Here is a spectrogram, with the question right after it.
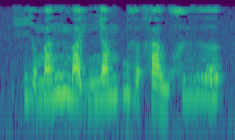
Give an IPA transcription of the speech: h ḭ˧˨ ə̯ m a˨˦ n m a̰˧˨ j ɲ a˨˦ m ɓ ɨ̰˧˨ ə̯ h a˧˩ w x ɨ˧ ə̯

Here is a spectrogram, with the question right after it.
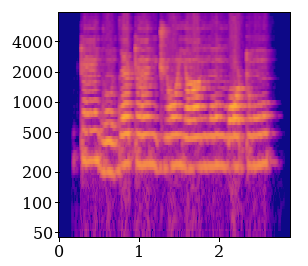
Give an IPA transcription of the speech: ʈ ẽ˦˥ d̪ ũ˩ d̪ ɛ˦˥ ʈ ɛ̃˦˥ n d͡ʒ ɔ̃˦˥ j ã˦˥ ŋ õ˦˥ ŋ ɔ˦˥ ʈ ũ˦˥

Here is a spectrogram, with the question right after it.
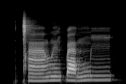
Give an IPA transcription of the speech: ǀ æ̃ β ẽ k͡p æ ŋ͡m i

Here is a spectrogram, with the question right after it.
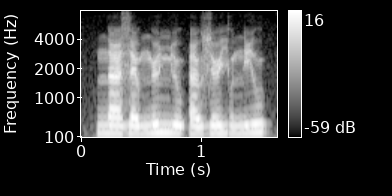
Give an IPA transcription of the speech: n æ z ɛ u̯ ŋ ø ɲ ø u̯ ʔ æ u̯ z ø j u n i u̯

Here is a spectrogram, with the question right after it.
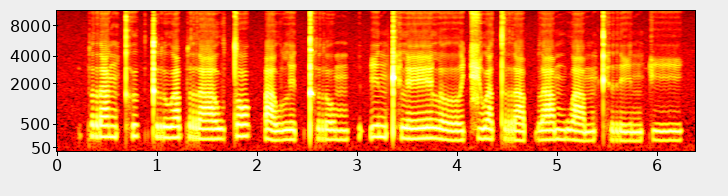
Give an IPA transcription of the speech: p r a˥˩ ŋ kʰ ɯ˥˩ k̚ t r u˦˥ a̯ p r aː˧ w t ɔː˥˩ k̚ ʔ a˩˦ w l i˨˩ t̚ kʰ r o˧ m | ʔ i˥˩ n kʰ l eː˦˥ l ɤː˩˦ t͡ɕ u˧ a̯ t r a˨˩ p̚ l a˧ m w a˩˦ m kʰ r i˩˦ n k iː˧

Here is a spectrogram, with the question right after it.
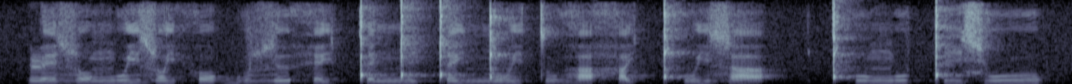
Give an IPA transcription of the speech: ɭ e ɮ o ŋ u j ɮ o j h o ɡ͡b u ɮ ɨ h e j ǃ e ŋ͡ǃ i ǃ e j ŋ͡ǃ u j t u ɦ a h a j ǃʰ u j ɮ a | ǃʰ u ŋ u ǃ i ɕ u

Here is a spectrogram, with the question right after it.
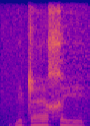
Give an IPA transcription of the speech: ɓ e ʈ æ χ e

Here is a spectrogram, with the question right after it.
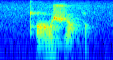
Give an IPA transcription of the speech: qʼ ɔ ʒ ʏ q

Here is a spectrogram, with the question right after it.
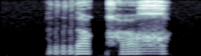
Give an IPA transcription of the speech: r ɐ qʰ ʊ ʁ

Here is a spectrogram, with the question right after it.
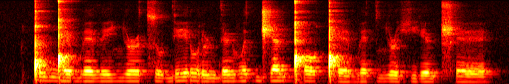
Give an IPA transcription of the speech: ǃ ʊ˧ ŋ͡ǃ ɛ˨ b ɛ˨ ð e˨ ʎ ə˞˨ t͡s ʊ˨ d̪ e˦ ɾ ʊ˦˨ ɾ ʏ˧ ɳ d̪ ɛ˧ ɳ β ə˦ t d͡ʒ æ˦ ɳ ǃʰ ɔ˧ ǃʰ ɛ˨ b ɛ˧ t ʎ ə˞˦˨ ç j e˧ ɳ ʈ͡ʂʰ ɛ˨

